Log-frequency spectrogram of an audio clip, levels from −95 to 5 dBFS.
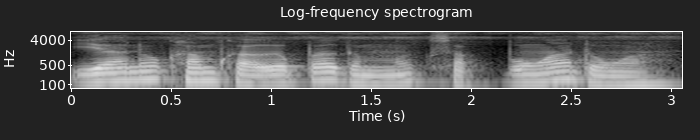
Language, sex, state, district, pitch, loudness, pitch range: Garo, male, Meghalaya, South Garo Hills, 115 Hz, -18 LUFS, 110-135 Hz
